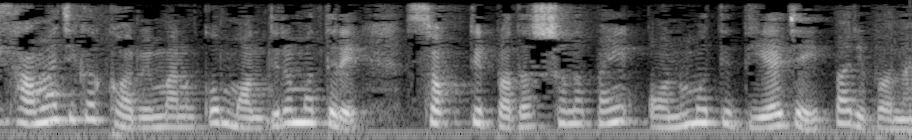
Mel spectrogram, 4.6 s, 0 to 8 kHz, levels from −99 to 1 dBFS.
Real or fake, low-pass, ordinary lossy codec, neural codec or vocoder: real; 7.2 kHz; none; none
